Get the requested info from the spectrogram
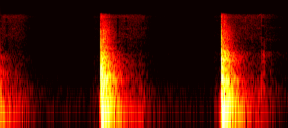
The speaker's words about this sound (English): I have no idea how loud that is. So if you guys are like, fuck you! I'm real sorry. There's like four knocks at the door.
